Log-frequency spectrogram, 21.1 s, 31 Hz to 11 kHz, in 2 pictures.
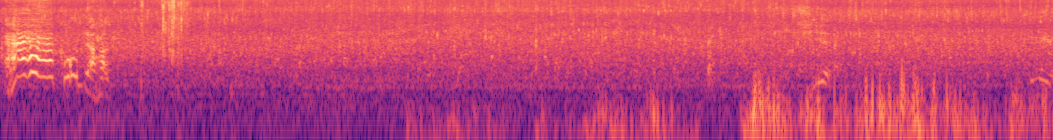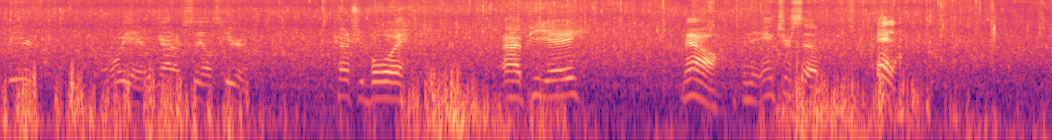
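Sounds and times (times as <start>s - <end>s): creek trickling: 0.0s - 21.0s
low rumble on microphone: 4.0s - 21.0s.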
